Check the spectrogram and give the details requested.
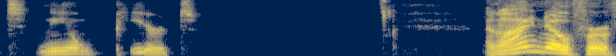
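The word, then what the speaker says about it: Neil Peart: they were and Neil Pier correct pronunci correct pronunciation Pier Neil Pier and I know for a fact because he corrected me when I was 14 years old I said Mr.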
